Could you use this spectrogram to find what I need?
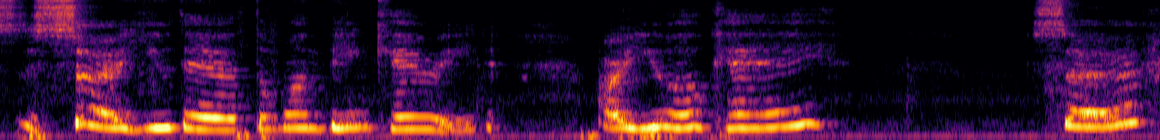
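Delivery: put-on loud elderly woman voice, calling out. Game master voicing an innkeeper addressing a man being carried: older woman innkeeper voice. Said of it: "and you approach the older woman. She's maybe in her mid 60s, / She's maybe in her mid 60s, early 70s, / and you approach the older woman. / She's maybe in her mid 60s".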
